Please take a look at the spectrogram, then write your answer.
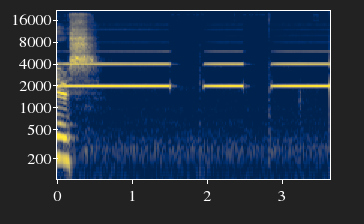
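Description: A continuity tester gives steady high-pitched electronic beeps while testing a wire on a Datsun 120Y, sounding three sustained tones broken by short gaps, close and clear after a brief opening rustle.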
